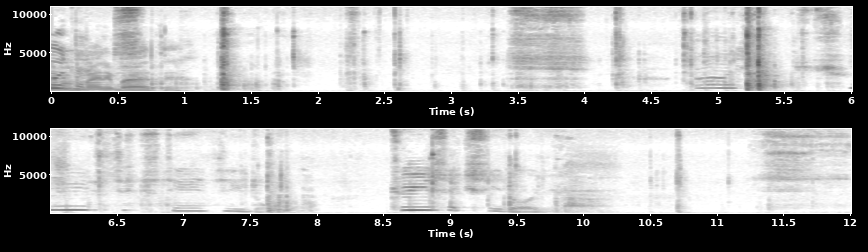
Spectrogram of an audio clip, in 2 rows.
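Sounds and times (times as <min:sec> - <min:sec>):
small toys clicking: 0:00.6 - 0:07.1
child vocal sounds: 0:04.8 - 0:07.6.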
